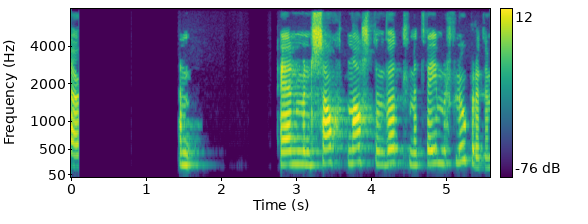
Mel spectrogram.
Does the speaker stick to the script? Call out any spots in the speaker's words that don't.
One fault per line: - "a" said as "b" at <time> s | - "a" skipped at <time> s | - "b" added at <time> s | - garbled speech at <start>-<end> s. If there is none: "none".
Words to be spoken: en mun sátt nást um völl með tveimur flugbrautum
none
